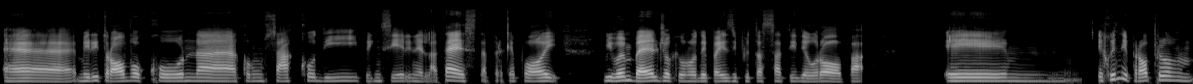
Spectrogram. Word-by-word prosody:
ehm, 145 -2 +2
mi 160 - -3
ritrovo 160 -1 +1
con 160 0 -3 0.5
con 160 0 -10
un 160 0 -12
sacco 155 +3 -3
di 165 +1 -8
pensieri 155 0 -7
nella 140 -2 -5
testa, 175 -5 +4
perché 155 - -11
poi 155 0 0 0.4
vivo 170 0 +2
in 185 - +1
Belgio 165 +1 +6
che 155 - -20
è - - -4
uno 150 0 -2
dei 150 0 -2
paesi 150 +2 -1
più 155 - -13
tassati 150 0 -6
d'Europa, 140 -1 -1 0.8
ehm, 160 0 -1 0.2
e 175 - -3
quindi 230 +5 -1
proprio 180 0 -1
155 Hz, 140 wpm, -26 LUFS, 150-165 Hz, 0.8 s, Belgio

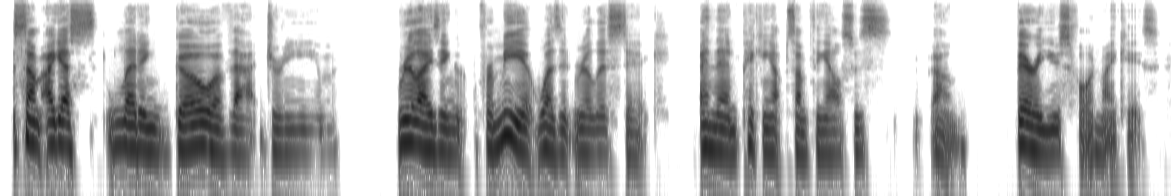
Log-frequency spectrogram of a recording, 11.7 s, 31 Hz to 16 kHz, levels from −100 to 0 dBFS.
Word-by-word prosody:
some 175 -6 +4
I 165 - +6
guess, 165 +6 +2
letting 145 -6 +1
go 150 +1 +5
of 130 -2 -2
that 125 -2 -3
dream, 130 -2 -11 0.6
realizing, 145 -7 +4 0.2
for 140 -1 -3
me, 180 -3 +5
it 130 - -5
wasn't 130 -4 -2
realistic, 130 -3 -7 0.5
and 150 -2 +1
then 125 -2 -1
picking 135 -5 -5
up - - -7
something 125 -1 -6
else, 120 +1 -8
was, 130 0 -8 0.4
um, - - -9 0.5
very 150 -5 +5
useful, 130 +1 -4
in 130 - -7
my 135 - -8
case. 450 0 -16
135 Hz, 140 wpm, -23 LUFS, 125-150 Hz, 0.6 s, I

